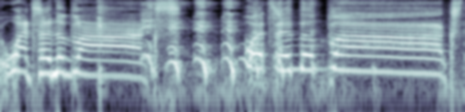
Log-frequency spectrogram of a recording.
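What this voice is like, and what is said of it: Brad Pitt impression from Se7en. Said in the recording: “That's my Brad Pitt in 7 impersonation.”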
